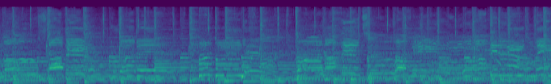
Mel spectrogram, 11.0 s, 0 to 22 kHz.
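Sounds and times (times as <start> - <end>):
accordion: 0.0 - 11.0
strummed acoustic guitars: 0.0 - 11.0
upright bass: 0.0 - 11.0
voices singing: 0.0 - 11.0.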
